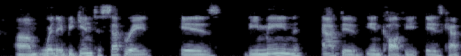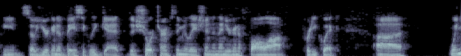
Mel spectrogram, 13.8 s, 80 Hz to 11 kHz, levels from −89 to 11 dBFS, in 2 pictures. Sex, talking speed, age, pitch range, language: male, 150 wpm, 20-39, 95-110 Hz, English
